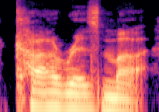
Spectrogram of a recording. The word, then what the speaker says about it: charisma: Charisma. It's three syllables. Not that hard.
